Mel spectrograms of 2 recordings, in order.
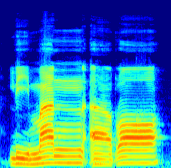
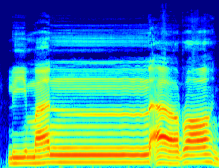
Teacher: maka dibaca jelas tidak berdengung kita baca huruf nunnya dengan jelas dan tidak berdengung kita baca Liman Aro pendek saja karena tidak berdengung Jangan dibaca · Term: izhar halqi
